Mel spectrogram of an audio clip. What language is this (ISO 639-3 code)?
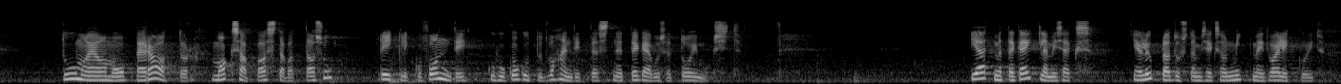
est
